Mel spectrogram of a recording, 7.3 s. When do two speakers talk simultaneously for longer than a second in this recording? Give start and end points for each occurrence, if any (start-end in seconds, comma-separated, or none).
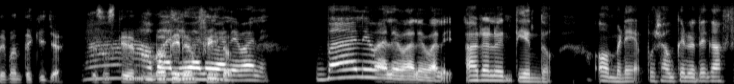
0.8-2.4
